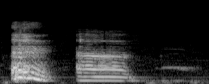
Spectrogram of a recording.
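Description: A woman clearing her throat: two short voiced sounds, the first falling in pitch, the second held briefly at one pitch, then a lull.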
